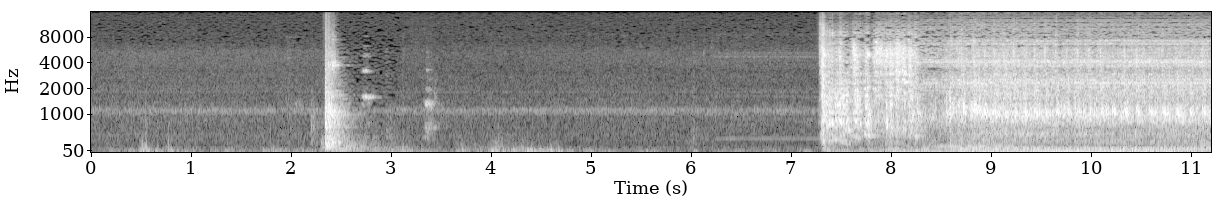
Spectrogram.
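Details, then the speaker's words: 1985 GMC C25 with 454 7.4L V8 and Turbo 400, unsolved fuel delivery problems: starts and runs loudly and unevenly with steady belt squeal. "Sorry for the bu belt squealing if you happen to hear that."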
